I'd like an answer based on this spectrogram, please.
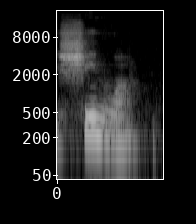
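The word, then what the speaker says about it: chinois: have a boy you are Chinese to a shinoa we don't say the S on shinoa if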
